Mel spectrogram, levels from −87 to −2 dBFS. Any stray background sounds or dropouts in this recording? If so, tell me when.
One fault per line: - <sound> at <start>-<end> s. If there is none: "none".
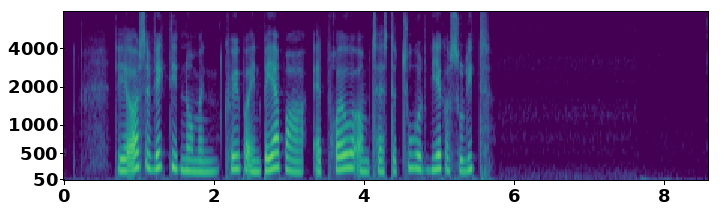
none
